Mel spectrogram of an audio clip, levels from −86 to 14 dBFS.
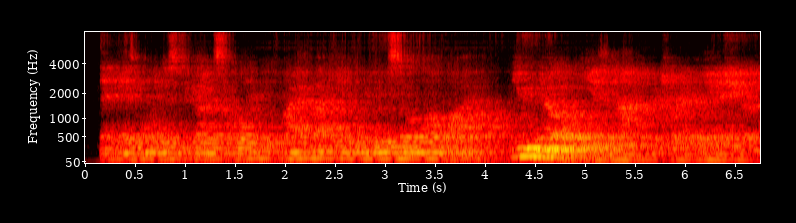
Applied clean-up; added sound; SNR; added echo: neural separator model SepFormer DNS4.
